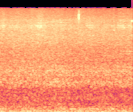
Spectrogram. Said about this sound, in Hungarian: Jobbról valami nagy teherautó.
